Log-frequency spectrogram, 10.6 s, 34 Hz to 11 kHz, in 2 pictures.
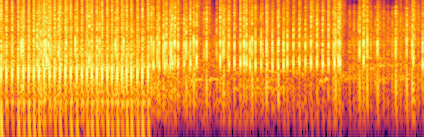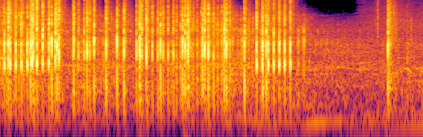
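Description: Type 87 reconnaissance vehicle's coaxial 7.62 mm machine gun firing blanks in long rapid bursts. The bursts break up after about two seconds, die away around nine seconds, and a couple of single shots follow near the end.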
